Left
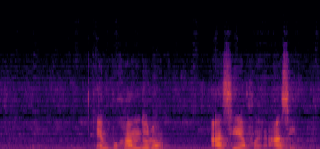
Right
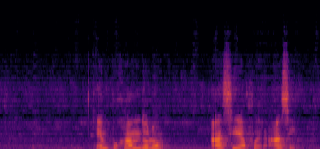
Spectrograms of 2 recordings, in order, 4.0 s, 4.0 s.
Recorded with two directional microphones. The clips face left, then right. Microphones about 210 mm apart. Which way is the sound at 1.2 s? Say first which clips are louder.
Right 3 dB; 45° right (ahead or behind).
